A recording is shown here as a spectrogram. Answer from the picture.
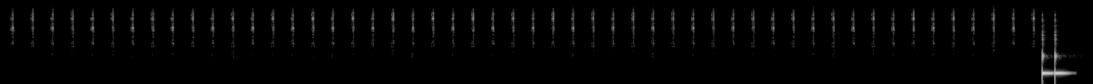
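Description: Countdown timer sound effect ticking quickly and steadily, about five crisp high ticks a second, while the countdown runs.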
